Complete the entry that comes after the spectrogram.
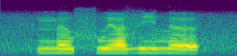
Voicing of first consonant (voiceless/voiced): voiced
